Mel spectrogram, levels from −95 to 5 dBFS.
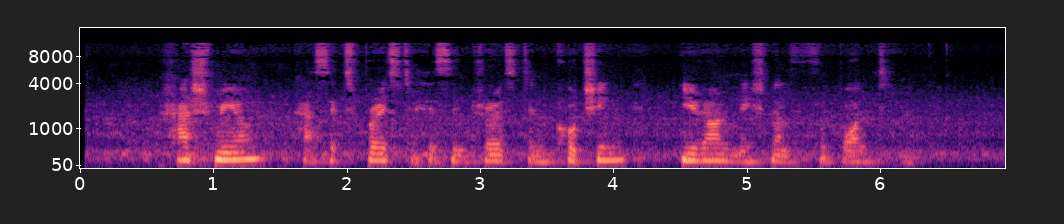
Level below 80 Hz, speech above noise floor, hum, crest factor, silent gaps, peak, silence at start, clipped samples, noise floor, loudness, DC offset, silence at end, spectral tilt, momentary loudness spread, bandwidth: -54 dBFS; 27 dB; none; 20 dB; none; -4 dBFS; 0.2 s; under 0.1%; -49 dBFS; -23 LUFS; under 0.1%; 0.45 s; -6 dB/octave; 16 LU; 11.5 kHz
